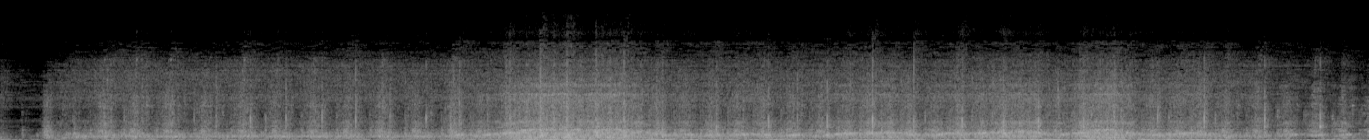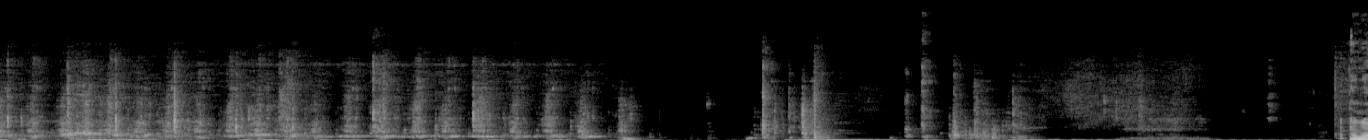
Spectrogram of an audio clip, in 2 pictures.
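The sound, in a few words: sewing machine stitching wide zigzag with white thread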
